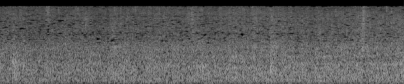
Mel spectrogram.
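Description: Steady rain falling, an even hiss with a few faint sharper taps of drops.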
